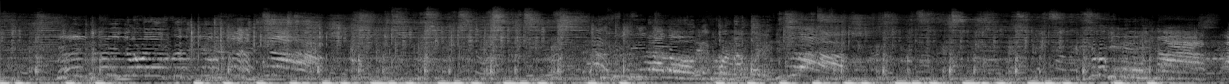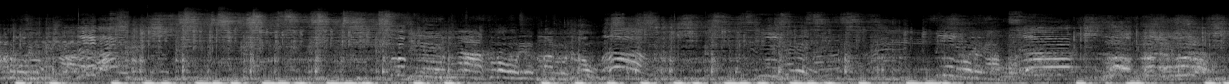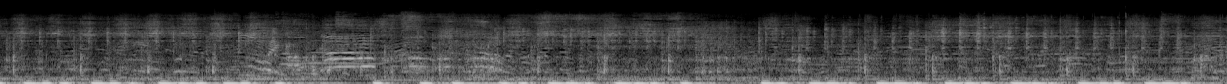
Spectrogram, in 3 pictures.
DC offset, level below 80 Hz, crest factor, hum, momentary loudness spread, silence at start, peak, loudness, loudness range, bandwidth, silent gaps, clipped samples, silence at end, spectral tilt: under 0.1%; -20 dBFS; 14 dB; none; 4 LU; 0 s; -6 dBFS; -22 LUFS; 2 LU; 12 kHz; none; under 0.1%; 0 s; -5 dB/octave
